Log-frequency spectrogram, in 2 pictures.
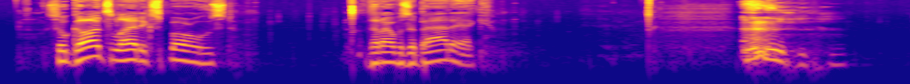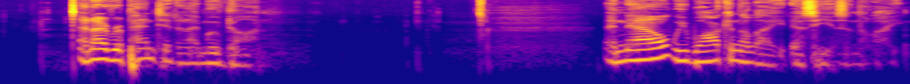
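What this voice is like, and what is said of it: Voice giving out. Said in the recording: “this is my third service today, so I'm losing my voice.”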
